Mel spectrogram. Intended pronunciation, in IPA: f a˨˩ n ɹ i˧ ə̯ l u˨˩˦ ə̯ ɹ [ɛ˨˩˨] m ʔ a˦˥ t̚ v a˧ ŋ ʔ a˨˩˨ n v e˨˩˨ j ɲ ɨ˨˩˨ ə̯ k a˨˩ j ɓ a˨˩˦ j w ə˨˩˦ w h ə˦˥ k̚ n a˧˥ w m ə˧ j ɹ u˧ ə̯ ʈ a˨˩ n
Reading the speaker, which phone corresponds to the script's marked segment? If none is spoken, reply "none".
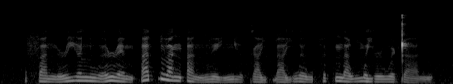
ɛ˨˩˨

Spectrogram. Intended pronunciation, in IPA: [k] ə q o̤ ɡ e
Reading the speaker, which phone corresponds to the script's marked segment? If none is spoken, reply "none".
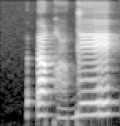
ʔ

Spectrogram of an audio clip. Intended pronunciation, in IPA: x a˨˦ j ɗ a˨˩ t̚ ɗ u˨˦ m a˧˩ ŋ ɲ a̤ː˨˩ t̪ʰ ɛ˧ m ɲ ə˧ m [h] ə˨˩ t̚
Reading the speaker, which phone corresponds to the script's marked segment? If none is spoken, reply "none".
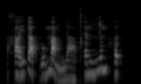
h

